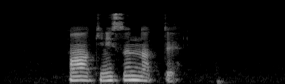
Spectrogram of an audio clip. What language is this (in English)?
Japanese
